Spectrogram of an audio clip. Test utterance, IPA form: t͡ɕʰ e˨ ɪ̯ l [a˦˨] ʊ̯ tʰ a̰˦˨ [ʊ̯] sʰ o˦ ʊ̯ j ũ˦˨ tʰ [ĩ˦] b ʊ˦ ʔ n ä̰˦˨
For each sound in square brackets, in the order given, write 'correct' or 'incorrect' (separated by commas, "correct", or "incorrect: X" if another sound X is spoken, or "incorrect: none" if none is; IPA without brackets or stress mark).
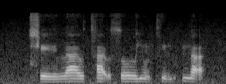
incorrect: a˦, correct, incorrect: ĩ˦˨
